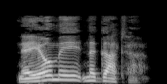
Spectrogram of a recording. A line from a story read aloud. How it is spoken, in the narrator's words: he said, and his voice was pleasant and reedy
